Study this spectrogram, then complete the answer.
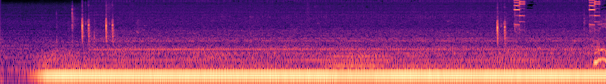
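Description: Menu selections click with short blips.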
